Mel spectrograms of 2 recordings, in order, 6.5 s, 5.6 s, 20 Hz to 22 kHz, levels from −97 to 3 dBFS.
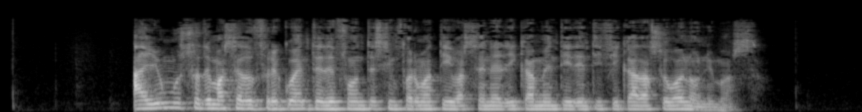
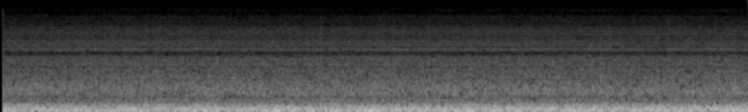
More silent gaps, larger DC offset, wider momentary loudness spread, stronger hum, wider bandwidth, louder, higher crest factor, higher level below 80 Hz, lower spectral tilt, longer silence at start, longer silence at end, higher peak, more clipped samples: neither; neither; first, 5 LU vs 2 LU; neither; about the same, 11 kHz vs 11 kHz; first, -24 LUFS vs -30 LUFS; first, 24 dB vs 14 dB; second, -60 dBFS vs -34 dBFS; second, -6.5 dB/octave vs -8 dB/octave; first, 1 s vs 0.05 s; first, 0.8 s vs 0 s; first, 0 dBFS vs -16 dBFS; neither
